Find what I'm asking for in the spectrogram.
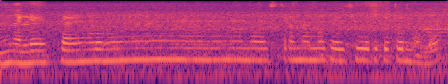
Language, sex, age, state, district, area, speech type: Malayalam, female, 60+, Kerala, Idukki, rural, spontaneous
